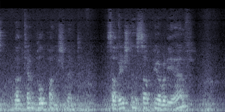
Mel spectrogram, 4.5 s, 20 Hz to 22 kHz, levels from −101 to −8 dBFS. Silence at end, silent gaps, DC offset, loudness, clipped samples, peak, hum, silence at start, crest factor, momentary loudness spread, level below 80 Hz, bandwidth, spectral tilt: 0 s; none; under 0.1%; -33 LUFS; under 0.1%; -16 dBFS; none; 0 s; 16 dB; 12 LU; -48 dBFS; 16 kHz; -7 dB/octave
